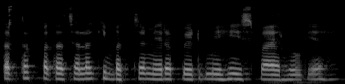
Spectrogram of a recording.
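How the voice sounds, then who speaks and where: Grieving young wife, aggrieved and flat-voiced, acted by a woman. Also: on the high side, moderate pace, vocal fry. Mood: hurt. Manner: hurt, complaining recount. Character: grieving young married woman, hurt and complaining. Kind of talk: animated cartoon voice acting.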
